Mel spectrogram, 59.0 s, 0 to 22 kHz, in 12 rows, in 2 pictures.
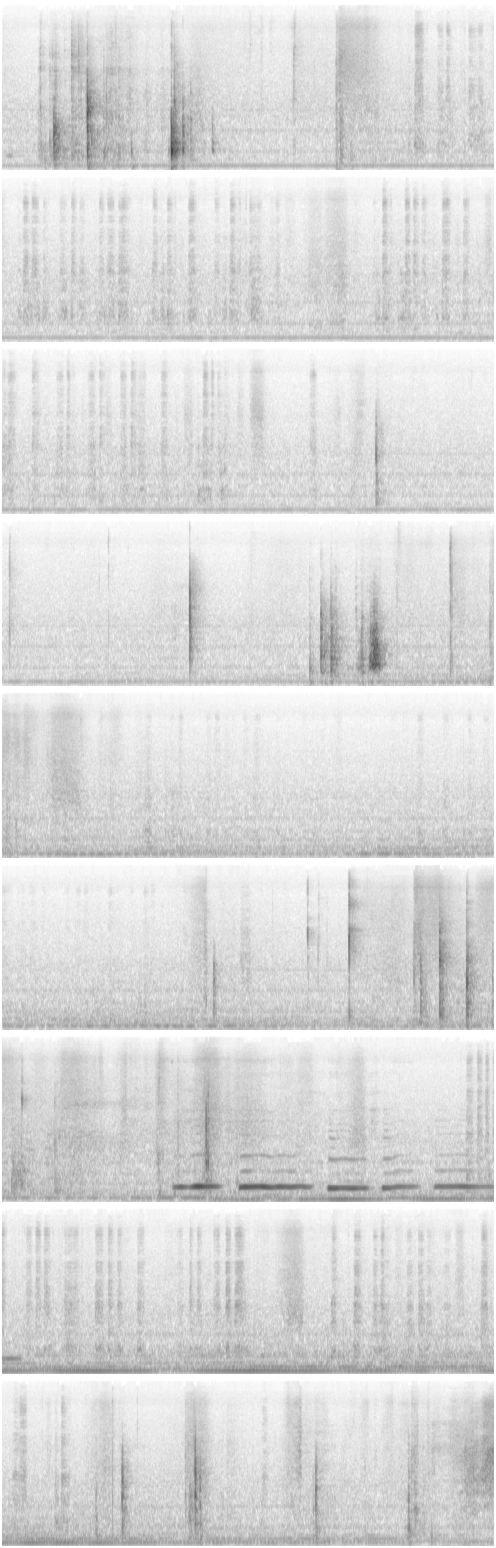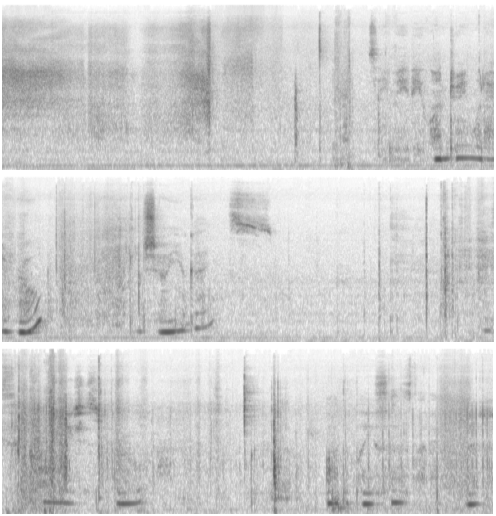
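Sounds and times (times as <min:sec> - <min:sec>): person humming: 0:31.2 - 0:34.9
pen scratching on paper: 0:34.4 - 0:36.9.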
